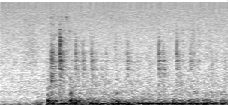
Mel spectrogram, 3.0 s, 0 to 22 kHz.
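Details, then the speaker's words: Antique vehicle sitting since 1954, rear wheel rocked by hand before fitting new brake shoes: dull irregular clunks about three a second from wheel play. The hub is to be checked, and Babbitt thrust washers are suspected, not confirmed. "I know you can hear it. Yeah, this is not supposed to be loose. So we're going to check the hub on that."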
